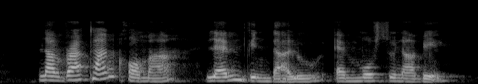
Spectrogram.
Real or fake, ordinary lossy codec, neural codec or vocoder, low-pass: fake; none; codec, 16 kHz, 4 kbps, FreqCodec, smaller model; none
